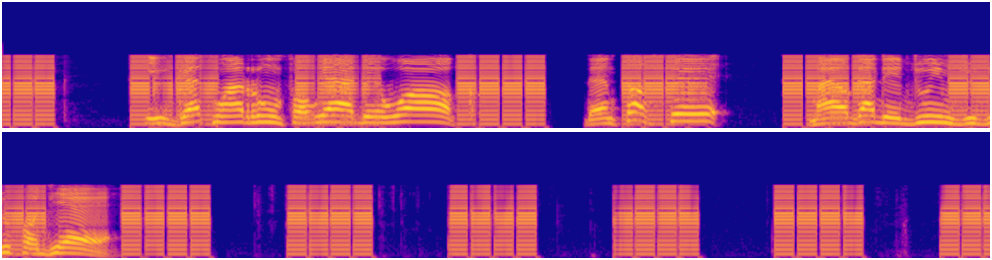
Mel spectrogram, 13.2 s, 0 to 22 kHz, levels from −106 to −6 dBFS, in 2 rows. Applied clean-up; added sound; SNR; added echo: neural mask model RNNoise.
